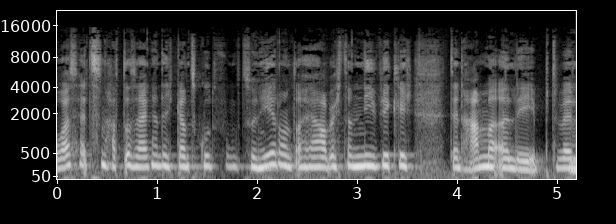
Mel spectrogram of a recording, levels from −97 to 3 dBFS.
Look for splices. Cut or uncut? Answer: uncut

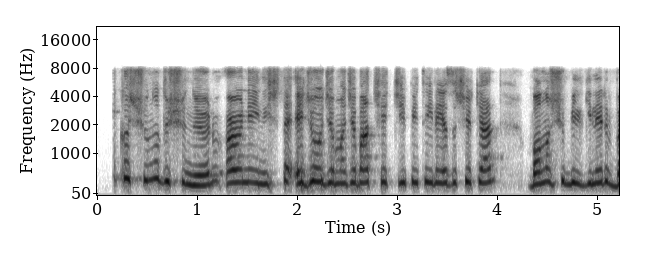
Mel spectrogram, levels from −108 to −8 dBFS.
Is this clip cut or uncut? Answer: uncut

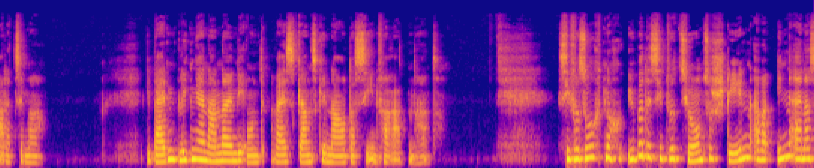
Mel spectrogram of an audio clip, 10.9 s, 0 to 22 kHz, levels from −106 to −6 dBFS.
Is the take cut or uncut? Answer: cut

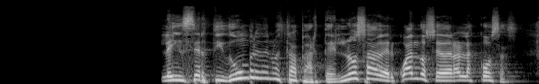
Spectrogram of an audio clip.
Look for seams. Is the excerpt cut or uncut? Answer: uncut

